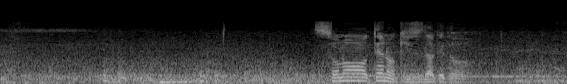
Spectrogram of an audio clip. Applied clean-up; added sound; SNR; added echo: none; Bowed string instrument + Thunder; 5 dB; none.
